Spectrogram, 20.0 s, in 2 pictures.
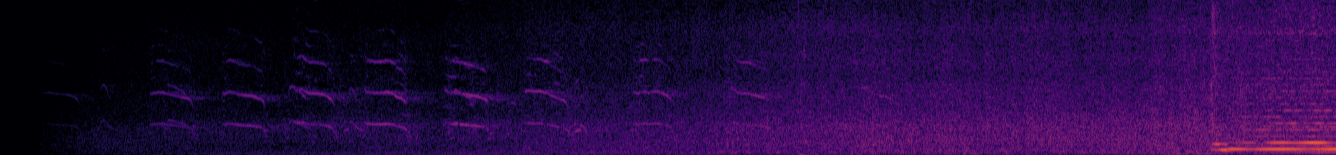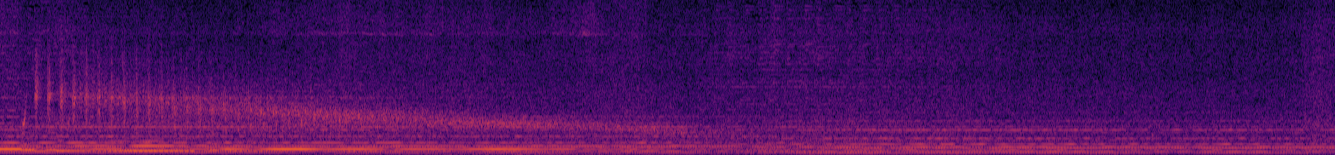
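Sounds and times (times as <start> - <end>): sea surf: 5.2 - 20.0.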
